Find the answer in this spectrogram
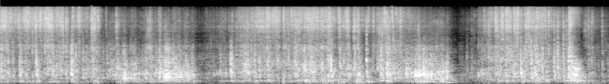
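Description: Two inflated latex balloons being squeezed and rubbed hard against each other, a dense crackling squeak of rubber on rubber that comes in three long stretches.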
